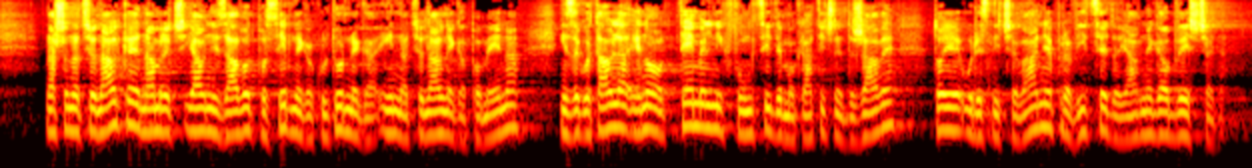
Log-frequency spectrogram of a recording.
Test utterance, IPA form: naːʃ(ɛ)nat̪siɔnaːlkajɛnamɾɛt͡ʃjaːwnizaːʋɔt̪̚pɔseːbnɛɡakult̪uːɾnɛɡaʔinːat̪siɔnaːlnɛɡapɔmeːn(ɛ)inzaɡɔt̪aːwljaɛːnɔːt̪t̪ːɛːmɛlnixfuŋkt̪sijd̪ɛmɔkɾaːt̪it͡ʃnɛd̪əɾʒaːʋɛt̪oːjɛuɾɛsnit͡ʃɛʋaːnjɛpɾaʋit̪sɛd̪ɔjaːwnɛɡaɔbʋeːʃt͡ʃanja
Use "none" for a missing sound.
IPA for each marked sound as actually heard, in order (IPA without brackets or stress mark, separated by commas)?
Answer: a, a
